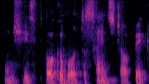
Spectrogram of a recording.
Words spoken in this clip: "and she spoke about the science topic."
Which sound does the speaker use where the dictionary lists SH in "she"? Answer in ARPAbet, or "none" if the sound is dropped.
SH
